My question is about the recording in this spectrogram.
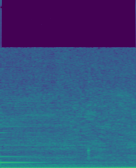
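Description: Pickup truck engine idling, a steady low rumble heard inside the cab, with a single dashboard chime tone fading out over the first second.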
